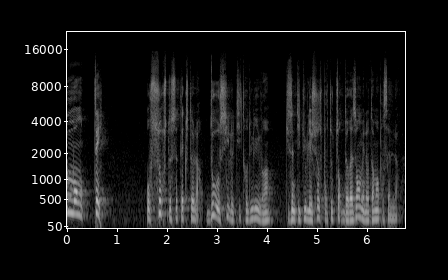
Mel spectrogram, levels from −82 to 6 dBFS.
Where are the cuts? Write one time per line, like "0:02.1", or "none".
0:02.7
